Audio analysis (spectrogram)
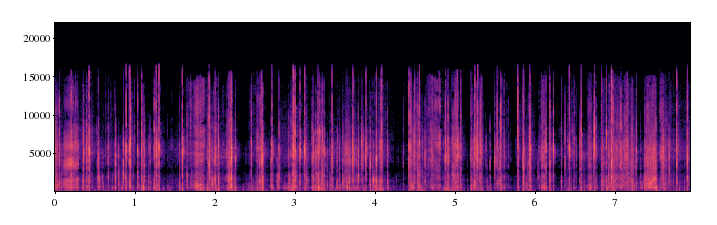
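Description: A small printed metallized plastic foil blind bag with a toy inside is held in both hands and crinkled with the fingertips, then cut open with a knife blade. The thin foil film gives dense, bright crinkling and tearing in rapid crackling bursts with almost no low end, pausing briefly near the middle before the crinkling resumes.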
